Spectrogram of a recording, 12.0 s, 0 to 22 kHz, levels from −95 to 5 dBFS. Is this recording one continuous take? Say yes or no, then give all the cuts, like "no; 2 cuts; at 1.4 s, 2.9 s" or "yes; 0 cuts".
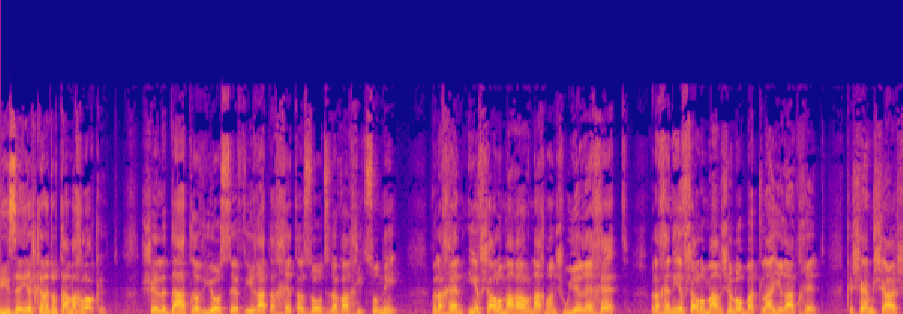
yes; 0 cuts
